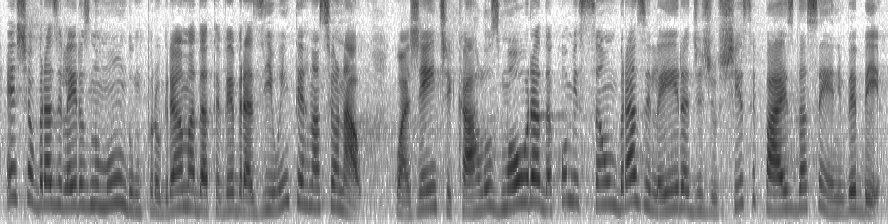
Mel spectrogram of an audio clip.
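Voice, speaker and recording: A woman presenting a television program in a crisp, announcer-like way. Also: a little high, animated, moderate pace, few pauses, a little hiss or hum. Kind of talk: scripted broadcast presenting.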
